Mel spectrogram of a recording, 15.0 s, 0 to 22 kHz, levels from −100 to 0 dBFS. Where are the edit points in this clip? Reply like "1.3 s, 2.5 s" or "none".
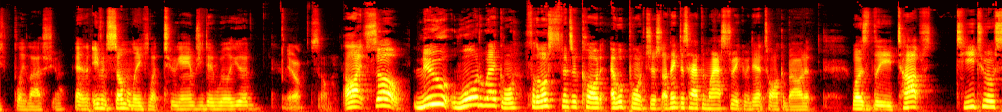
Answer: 2.2 s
